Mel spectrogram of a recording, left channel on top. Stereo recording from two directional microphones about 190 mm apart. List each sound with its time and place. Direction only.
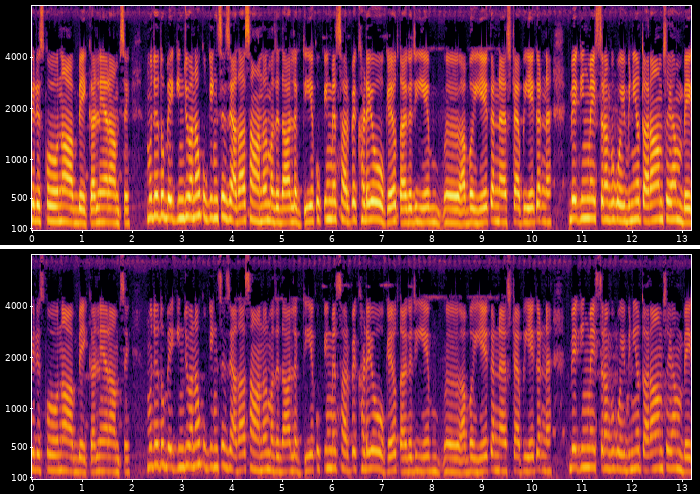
0.0 s speech: 35° left (ahead or behind)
